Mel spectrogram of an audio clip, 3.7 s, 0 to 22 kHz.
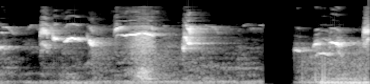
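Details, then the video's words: Oriental magpie-robin masteran paired with a sooty-headed bulbul for training kept birds. Softer, clear whistled notes, some rising and some falling, over faint low background noise, with a short silent break. "KACER VS KUTILANG || MASTERAN 2 MENIT LANGSUNG NYAUTTT"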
